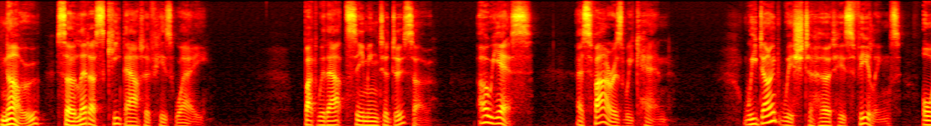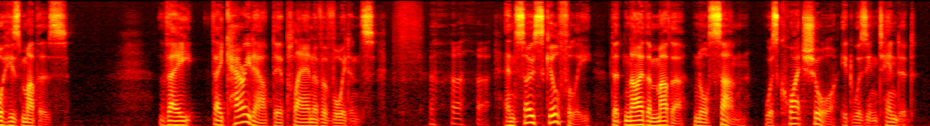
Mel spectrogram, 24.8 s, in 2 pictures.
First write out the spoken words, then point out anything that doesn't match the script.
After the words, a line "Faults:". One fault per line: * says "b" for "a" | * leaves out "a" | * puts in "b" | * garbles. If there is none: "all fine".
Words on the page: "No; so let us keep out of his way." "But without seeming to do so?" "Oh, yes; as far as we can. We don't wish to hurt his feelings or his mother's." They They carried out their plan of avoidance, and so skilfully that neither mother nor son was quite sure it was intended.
"No; so let us keep out of his way." "But without seeming to do so?" "Oh, yes; as far as we can. We don't wish to hurt his feelings or his mother's." They They carried out their plan of avoidance, and so skilfully that neither mother nor son was quite sure it was intended.
Faults:
all fine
